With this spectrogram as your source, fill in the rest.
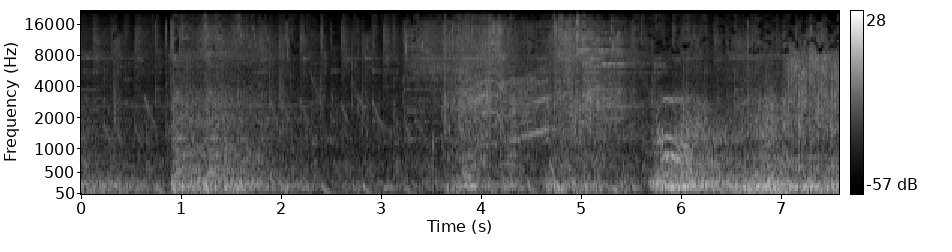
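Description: An Earth Shattering Stomp attack in the Digimon Story Cyber Sleuth game lands as a dense wash of crashing booms and thuds, swelling in bursts over battle sounds, with a few sharp rising effects near the end.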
